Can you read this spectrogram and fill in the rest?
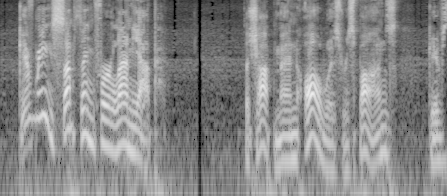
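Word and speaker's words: lagniappe: A nice limber, expressive, handy word, lanyap. They pronounce it Lanni yap.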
